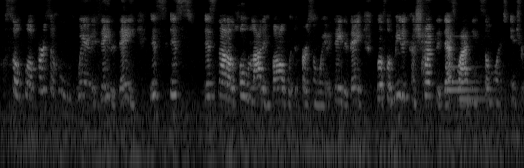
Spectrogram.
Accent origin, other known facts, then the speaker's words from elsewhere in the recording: Savannah, Georgia, United States; now in Houston, United States; I'm from Savannah, Georgia.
